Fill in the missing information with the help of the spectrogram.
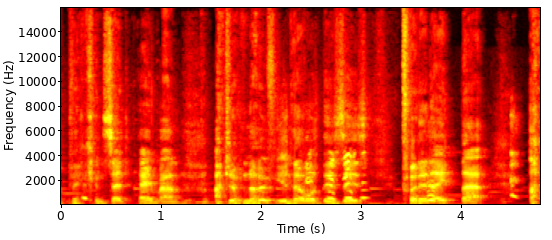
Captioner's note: laughter; laughter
